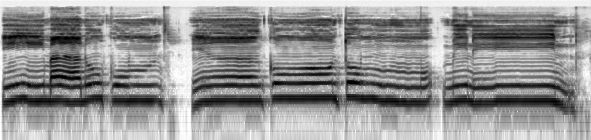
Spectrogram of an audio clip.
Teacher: کم میں کاف میم ساکن ہے، یہاں پہ اظہار ہوگا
